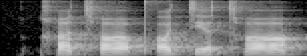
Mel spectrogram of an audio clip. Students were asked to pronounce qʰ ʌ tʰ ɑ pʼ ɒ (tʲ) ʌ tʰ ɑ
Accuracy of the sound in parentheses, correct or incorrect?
correct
